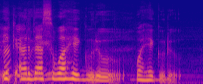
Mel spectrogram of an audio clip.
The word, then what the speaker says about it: Ik Ardas: You said it Ik Ardas perfectly.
